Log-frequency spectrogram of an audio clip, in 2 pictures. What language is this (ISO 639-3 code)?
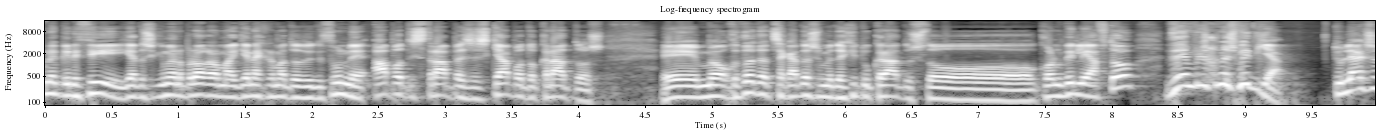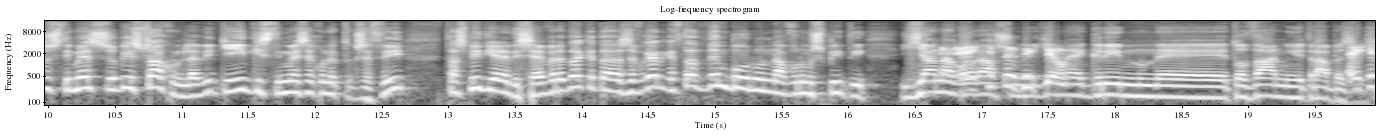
ell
